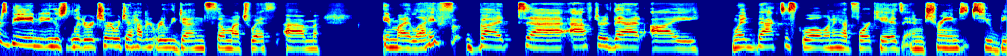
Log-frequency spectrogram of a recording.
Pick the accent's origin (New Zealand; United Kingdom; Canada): Canada; Toronto, Ontario; I was born and raised in Toronto, into a pretty normal Modern Orthodox kind of family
